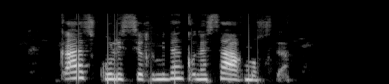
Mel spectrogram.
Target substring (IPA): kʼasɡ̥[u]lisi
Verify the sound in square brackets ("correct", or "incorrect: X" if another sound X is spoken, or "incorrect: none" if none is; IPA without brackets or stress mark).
correct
